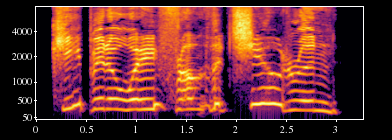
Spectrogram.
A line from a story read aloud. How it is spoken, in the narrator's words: the old woman cried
